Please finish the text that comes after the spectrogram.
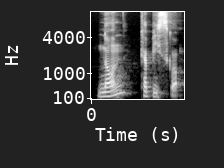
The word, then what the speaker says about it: non capisco: Notice the C before the A. That's a hard K sound because the C before E and I rule only applies before those two specific vowels. Before anything else, C is always hard.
